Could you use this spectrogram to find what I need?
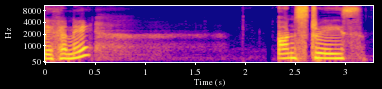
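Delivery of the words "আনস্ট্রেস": ordinary talk, nothing marked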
